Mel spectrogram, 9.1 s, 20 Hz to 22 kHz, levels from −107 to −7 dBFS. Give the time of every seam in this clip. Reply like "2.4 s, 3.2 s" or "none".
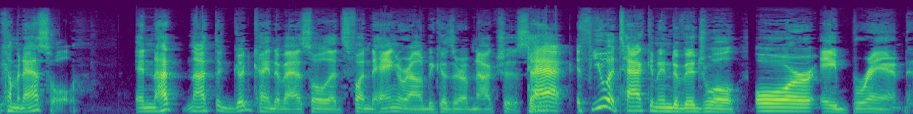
5.3 s, 7.5 s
